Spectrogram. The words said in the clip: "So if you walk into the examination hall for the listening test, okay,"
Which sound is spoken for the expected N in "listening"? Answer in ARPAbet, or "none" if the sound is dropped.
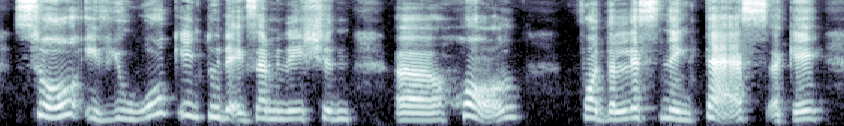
N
